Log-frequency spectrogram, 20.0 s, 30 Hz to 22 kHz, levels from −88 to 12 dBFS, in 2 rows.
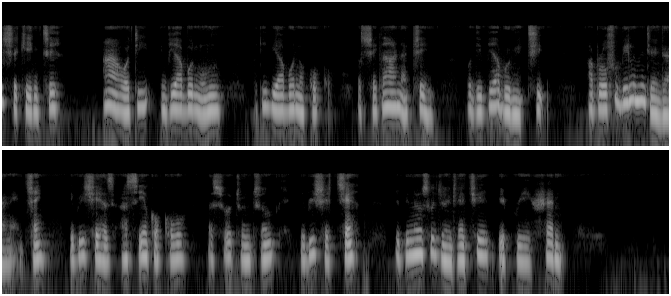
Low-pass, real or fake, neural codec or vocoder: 7.2 kHz; fake; codec, 16 kHz, 1 kbps, X-Codec, WavLM features, trained on Multilingual LibriSpeech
